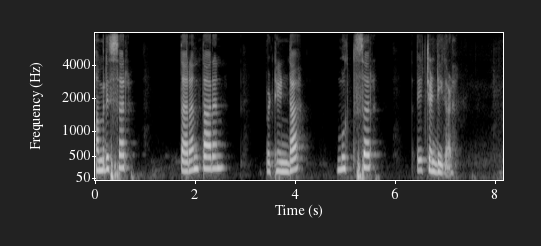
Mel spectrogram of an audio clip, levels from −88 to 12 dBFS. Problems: none marked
